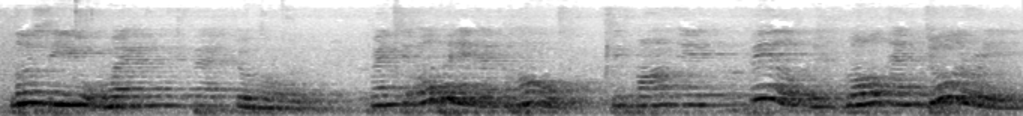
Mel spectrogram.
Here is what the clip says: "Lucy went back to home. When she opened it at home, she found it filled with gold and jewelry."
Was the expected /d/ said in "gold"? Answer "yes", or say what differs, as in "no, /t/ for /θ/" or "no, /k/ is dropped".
no, /d/ is dropped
